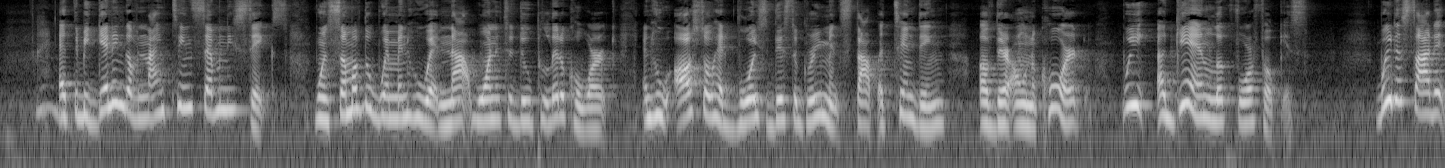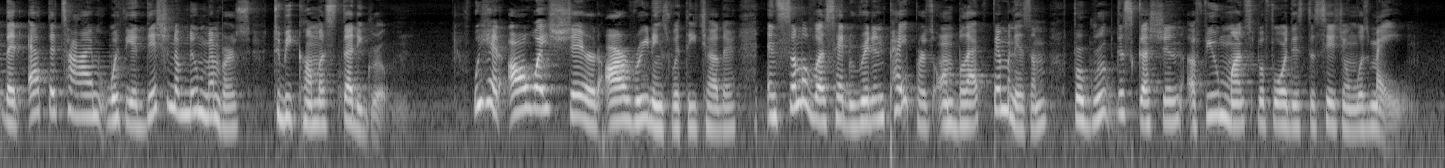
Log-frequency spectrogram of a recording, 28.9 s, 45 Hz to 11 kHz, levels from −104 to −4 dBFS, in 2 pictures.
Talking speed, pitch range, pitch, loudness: 170 wpm, 190-270 Hz, 215 Hz, -30 LUFS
